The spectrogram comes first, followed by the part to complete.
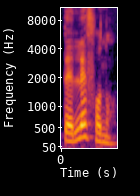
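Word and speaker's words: teléfono: 하나는 텔레포노 이렇게 되어 있고요. 하나는 카페 이렇게 되어 있어요. 자, 이 친절하게 찍어줬기 때문에 이 부분에 그대로 강세를 넣어서 읽어주시면 돼요. 그러면 텔레비시온 하게 되면 우리 TV를 뜻하고요. 텔레포노 하게 되면 전화기입니다.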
